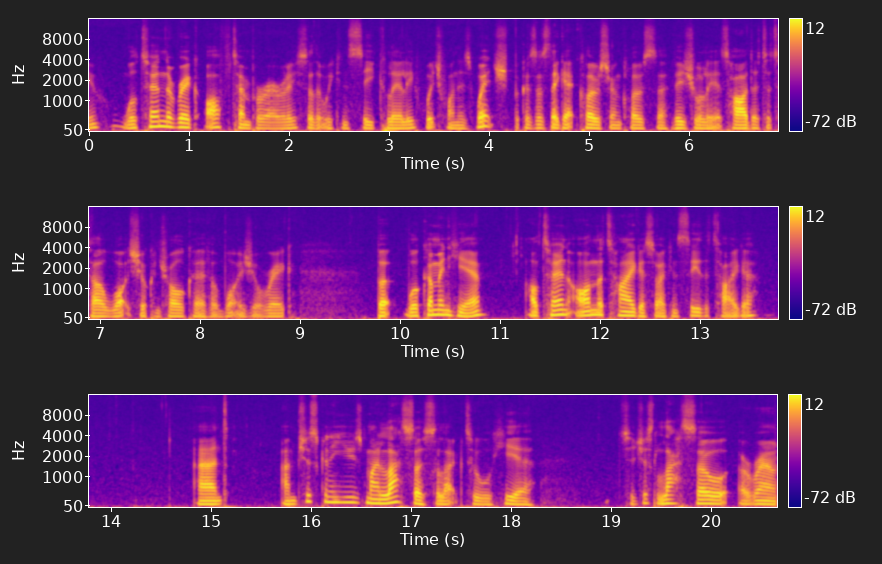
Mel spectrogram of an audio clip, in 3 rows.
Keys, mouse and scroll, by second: 2.2 click, 4.9 click, 9.5 Tab, 12.3 click, 14.0 click, 15.9-16.8 drag, 18.9 click.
